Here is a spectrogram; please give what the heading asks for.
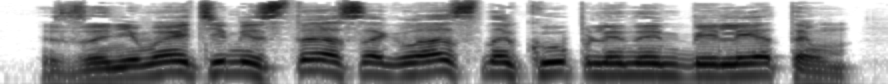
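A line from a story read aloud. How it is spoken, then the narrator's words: Giggling. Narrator (Russian): хихикнул Рахимов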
